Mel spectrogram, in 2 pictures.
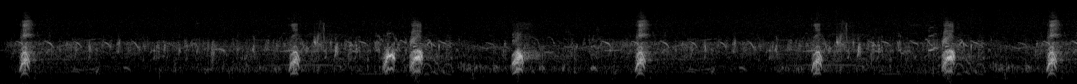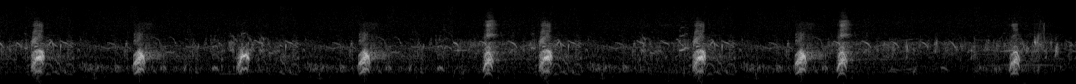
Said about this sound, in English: Now here's the guttural call of the black-crowned night heron.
